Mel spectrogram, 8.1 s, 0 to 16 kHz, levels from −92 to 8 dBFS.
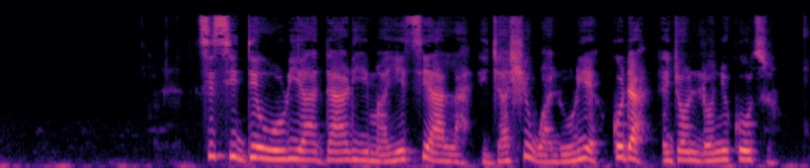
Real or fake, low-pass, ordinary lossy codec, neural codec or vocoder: fake; 14.4 kHz; MP3, 48 kbps; autoencoder, 48 kHz, 128 numbers a frame, DAC-VAE, trained on Japanese speech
